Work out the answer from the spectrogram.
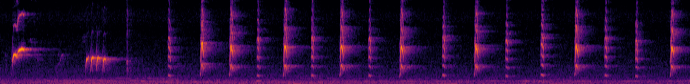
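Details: Long-tailed shrike lure song recorded at a house in a crowded neighbourhood: a couple of whistled notes, then a steady train of short, sharp ticking notes about three per second.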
